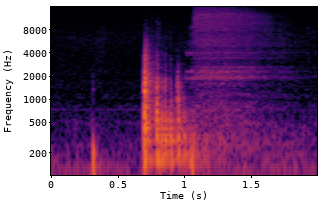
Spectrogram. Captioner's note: dice rolling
